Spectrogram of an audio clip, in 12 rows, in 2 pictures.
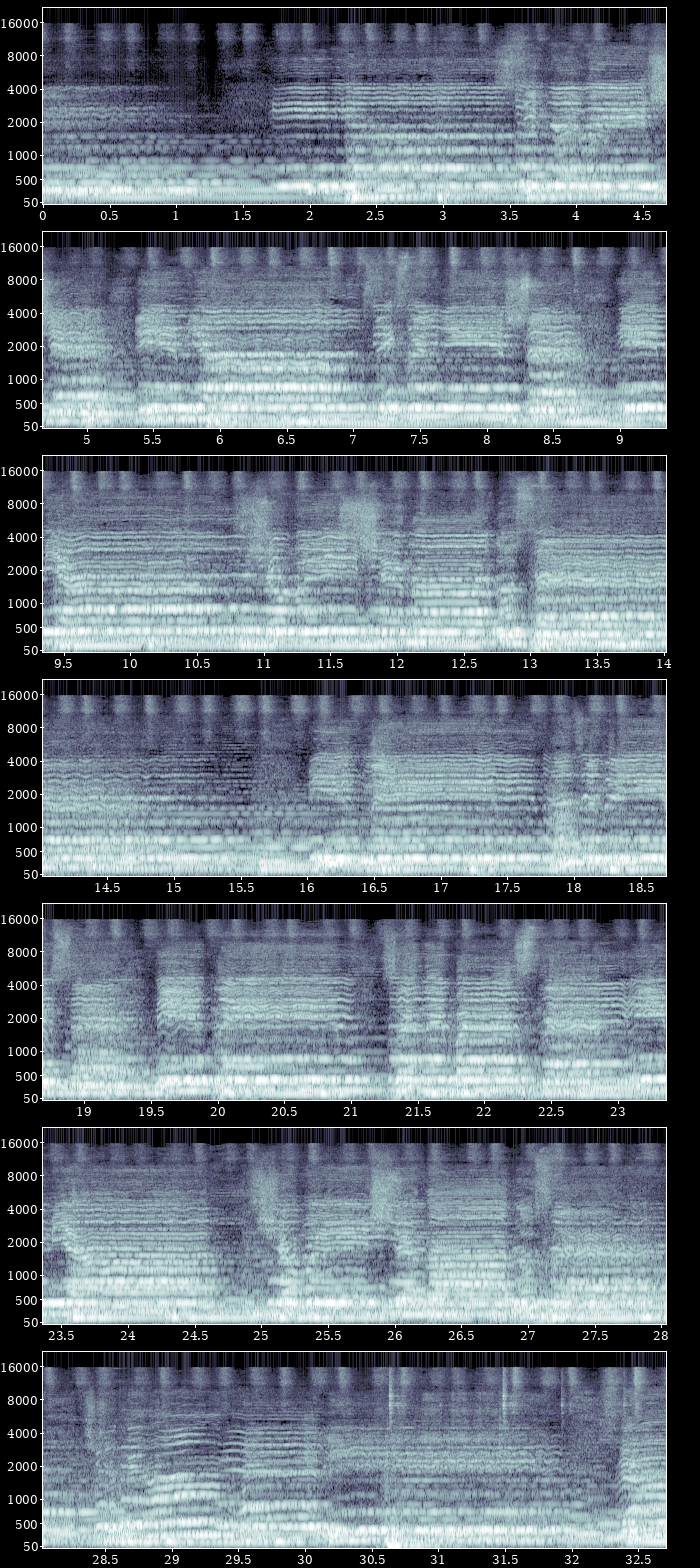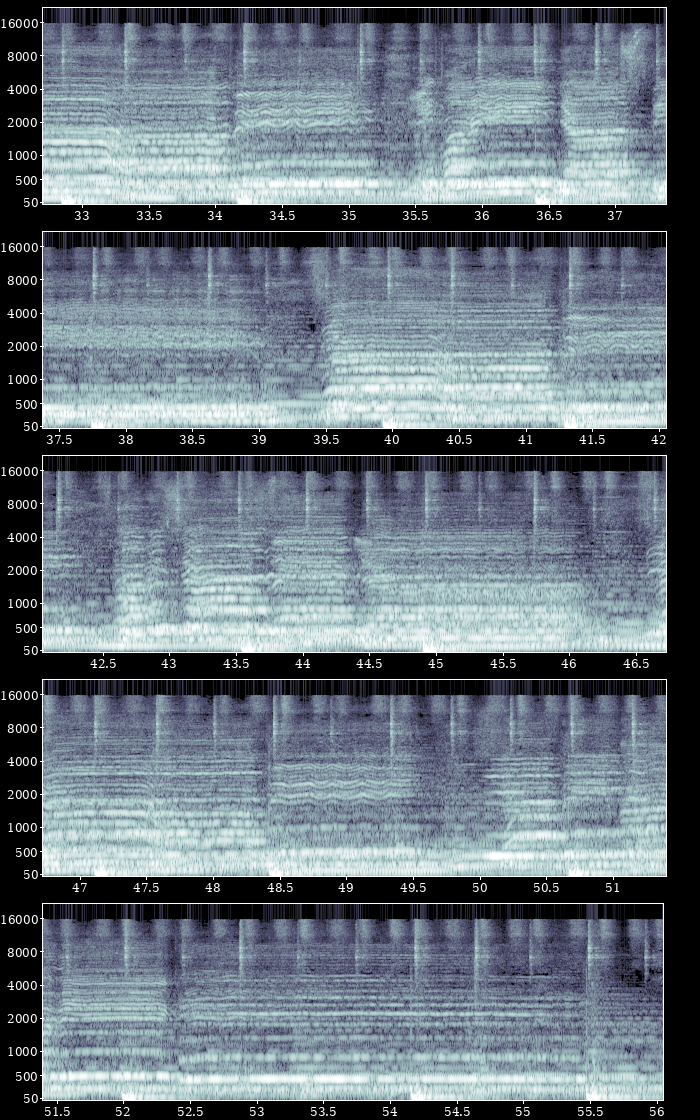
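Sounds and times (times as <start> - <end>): acoustic guitar: 0.0 - 56.0
keyboard: 0.0 - 56.0
people singing into microphones: 0.0 - 56.0
low drum beats: 26.8 - 53.4, 54.0 - 56.0.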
